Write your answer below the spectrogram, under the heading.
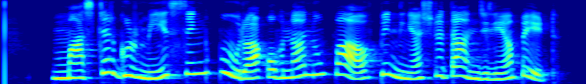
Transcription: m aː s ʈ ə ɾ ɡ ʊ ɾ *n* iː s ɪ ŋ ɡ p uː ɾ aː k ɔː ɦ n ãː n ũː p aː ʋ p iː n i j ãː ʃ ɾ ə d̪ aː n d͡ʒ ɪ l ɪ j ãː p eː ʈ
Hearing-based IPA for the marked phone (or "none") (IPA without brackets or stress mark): m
